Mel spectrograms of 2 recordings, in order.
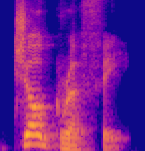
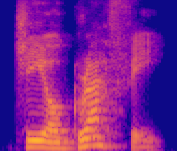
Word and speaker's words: geography: one is geography geography the pronunciation makes it more like three syllables than four syllables geography not geography Now American English sometimes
